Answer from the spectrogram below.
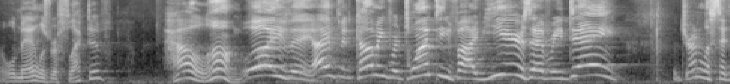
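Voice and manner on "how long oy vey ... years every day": put-on Yiddish accent.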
